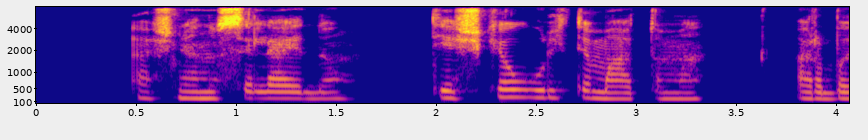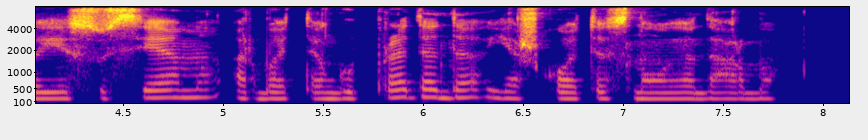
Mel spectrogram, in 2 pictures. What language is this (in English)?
Lithuanian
